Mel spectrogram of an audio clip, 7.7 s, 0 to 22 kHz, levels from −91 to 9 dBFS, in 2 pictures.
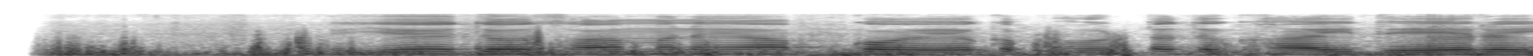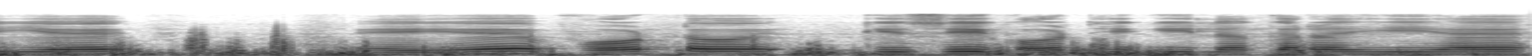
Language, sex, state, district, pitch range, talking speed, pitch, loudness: Hindi, male, Punjab, Fazilka, 150-160 Hz, 140 wpm, 155 Hz, -16 LUFS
